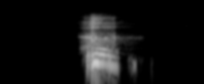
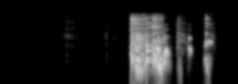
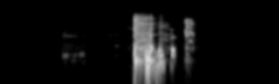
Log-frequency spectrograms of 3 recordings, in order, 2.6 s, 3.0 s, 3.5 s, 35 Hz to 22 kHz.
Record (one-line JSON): {"exhalation_length": "2.6 s", "exhalation_amplitude": 15980, "exhalation_signal_mean_std_ratio": 0.29, "three_cough_length": "3.0 s", "three_cough_amplitude": 30281, "three_cough_signal_mean_std_ratio": 0.35, "cough_length": "3.5 s", "cough_amplitude": 32767, "cough_signal_mean_std_ratio": 0.24, "survey_phase": "alpha (2021-03-01 to 2021-08-12)", "age": "18-44", "gender": "Male", "wearing_mask": "No", "symptom_cough_any": true, "symptom_abdominal_pain": true, "symptom_fatigue": true, "symptom_fever_high_temperature": true, "symptom_headache": true, "smoker_status": "Never smoked", "respiratory_condition_asthma": false, "respiratory_condition_other": false, "recruitment_source": "Test and Trace", "submission_delay": "2 days", "covid_test_result": "Positive", "covid_test_method": "RT-qPCR", "covid_ct_value": 12.5, "covid_ct_gene": "ORF1ab gene", "covid_ct_mean": 13.6, "covid_viral_load": "36000000 copies/ml", "covid_viral_load_category": "High viral load (>1M copies/ml)"}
